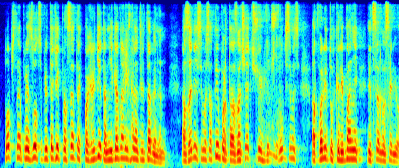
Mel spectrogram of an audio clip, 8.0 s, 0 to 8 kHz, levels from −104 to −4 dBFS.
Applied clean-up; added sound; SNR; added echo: neural mask model DeepFilterNet 3.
